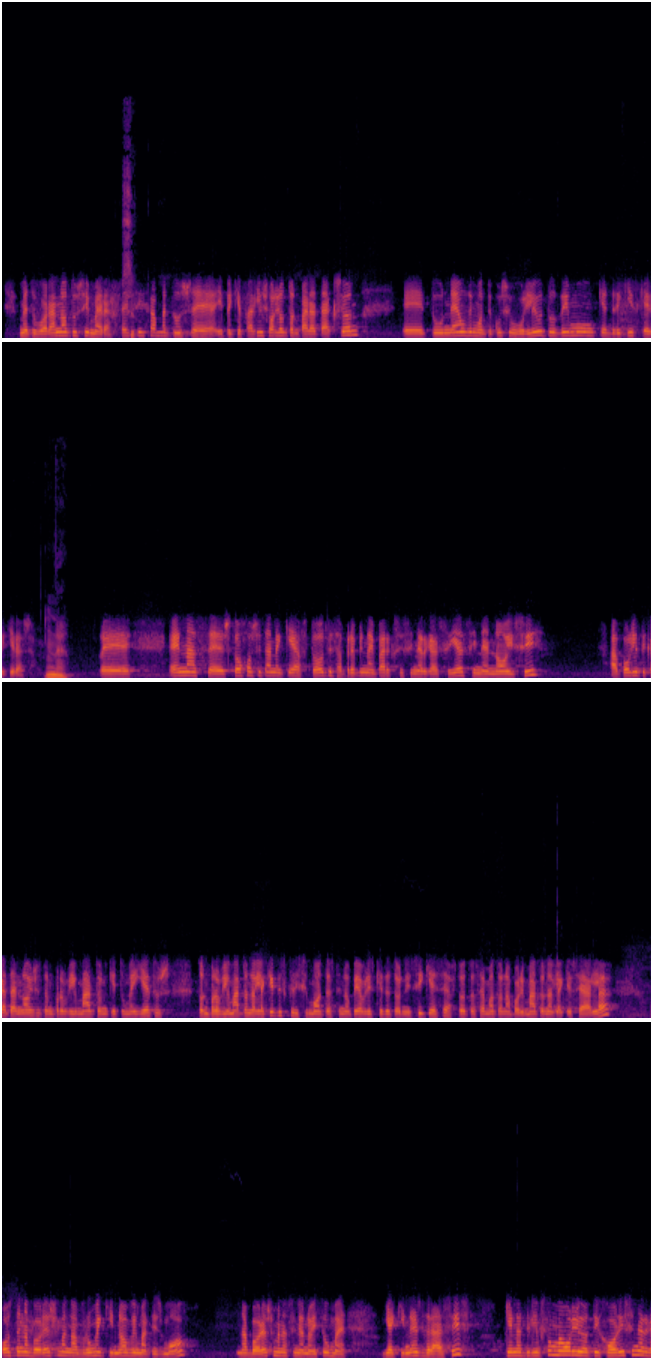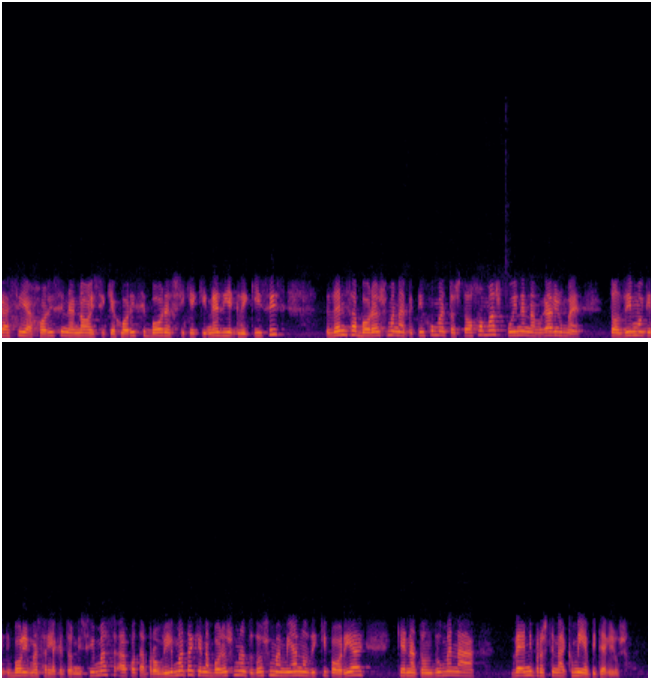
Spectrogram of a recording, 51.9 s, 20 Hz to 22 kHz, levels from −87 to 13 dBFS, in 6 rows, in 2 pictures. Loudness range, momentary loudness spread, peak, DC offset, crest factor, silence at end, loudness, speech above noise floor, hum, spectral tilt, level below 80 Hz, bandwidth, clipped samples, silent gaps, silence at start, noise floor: 4 LU; 8 LU; -6 dBFS; under 0.1%; 18 dB; 0.3 s; -25 LUFS; 38 dB; none; -5.5 dB/octave; -80 dBFS; 10.5 kHz; under 0.1%; none; 0.1 s; -63 dBFS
